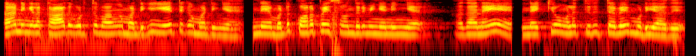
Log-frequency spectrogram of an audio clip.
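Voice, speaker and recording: A quarrelsome cartoon mother, voiced by a woman, fires off complaint after complaint in a very high, piercing voice. She scolds quickly and never lets up, the tone of a home-made cartoon. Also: fairly even intonation, heavy background noise, lightly acted. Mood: bitter. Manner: scolding, rapid-fire complaints. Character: sharp-tongued middle-aged mother, quarrelsome.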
